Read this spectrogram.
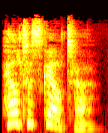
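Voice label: "helter skelter", British English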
